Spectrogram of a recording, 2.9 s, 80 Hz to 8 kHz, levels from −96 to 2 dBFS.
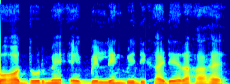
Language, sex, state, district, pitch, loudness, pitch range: Hindi, male, Assam, Kamrup Metropolitan, 100 Hz, -20 LUFS, 100-105 Hz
